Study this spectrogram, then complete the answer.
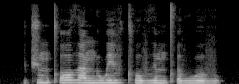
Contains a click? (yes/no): no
